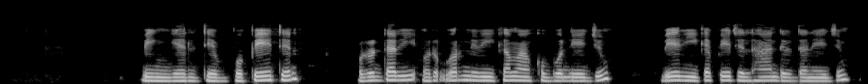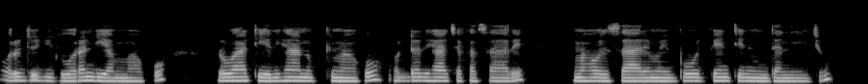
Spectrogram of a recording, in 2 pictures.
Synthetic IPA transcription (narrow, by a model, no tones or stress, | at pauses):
ɓiŋɡɛldɛbːɔpɛtɛl | ɔɗɔdaɾiʔɔɗɔɓɔɾniɾiːɡamakɔbɔɗed͡ʒum | bɛɾiːɡapɛtɛlɦandɛɾdaned͡ʒumɔɗɔd͡ʒoɡiɡɔɾandijamːakɔ | ɔɗɔwaːtiɾiɦanopːimakɔːɔdaɾiɦat͡ʃakasaɾɛ | maɦɔlsaɾɛmajbɔtentinimdaned͡ʒum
